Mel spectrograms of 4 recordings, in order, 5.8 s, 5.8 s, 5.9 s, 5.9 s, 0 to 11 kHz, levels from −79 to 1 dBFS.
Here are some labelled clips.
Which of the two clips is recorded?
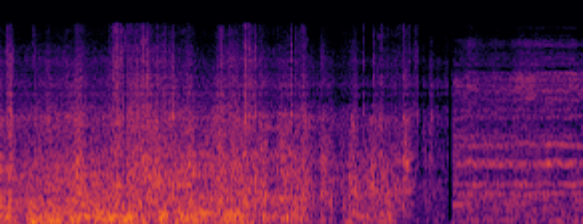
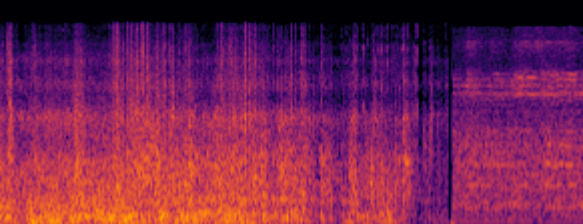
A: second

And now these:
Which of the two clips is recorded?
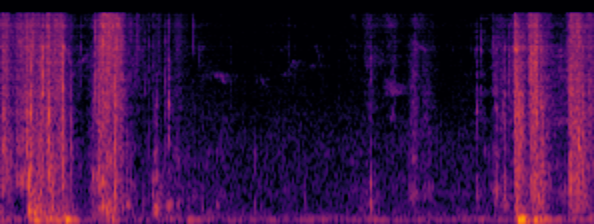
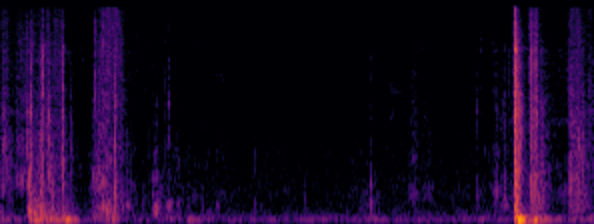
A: second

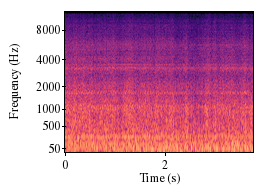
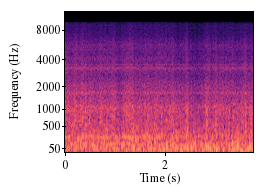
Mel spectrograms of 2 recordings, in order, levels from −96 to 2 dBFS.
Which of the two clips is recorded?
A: first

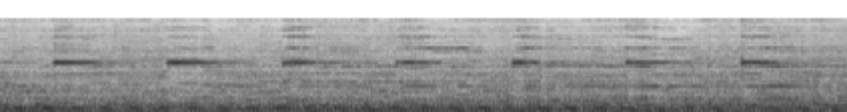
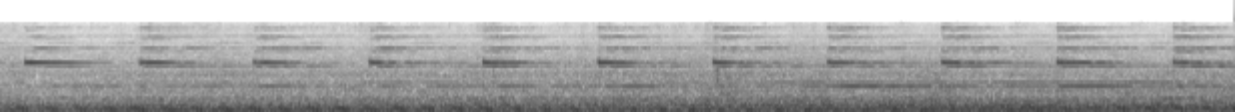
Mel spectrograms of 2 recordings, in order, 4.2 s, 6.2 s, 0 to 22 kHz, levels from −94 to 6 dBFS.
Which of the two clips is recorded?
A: second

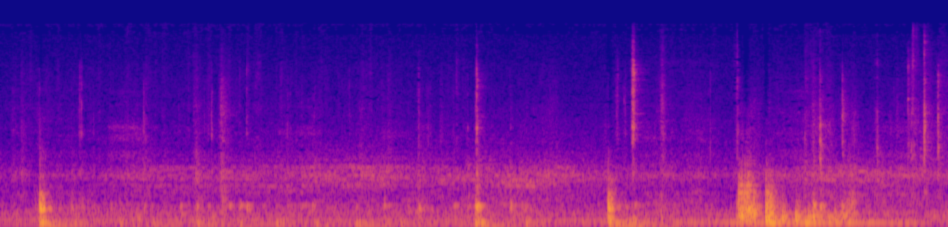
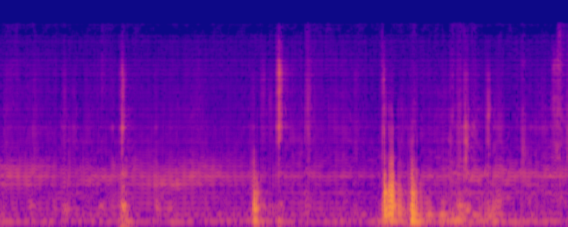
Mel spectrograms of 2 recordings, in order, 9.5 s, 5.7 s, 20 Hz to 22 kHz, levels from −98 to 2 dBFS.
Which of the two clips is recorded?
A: first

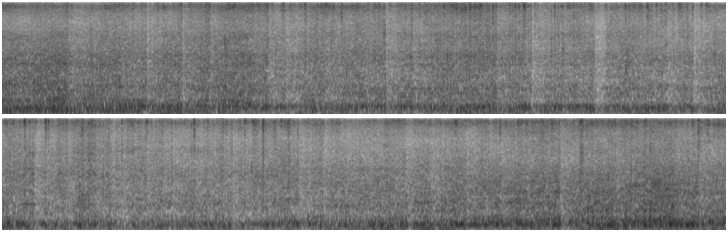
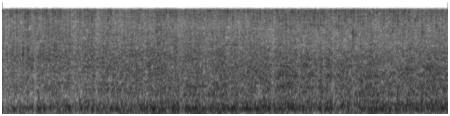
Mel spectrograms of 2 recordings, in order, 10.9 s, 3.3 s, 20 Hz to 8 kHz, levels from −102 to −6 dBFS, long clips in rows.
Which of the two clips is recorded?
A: second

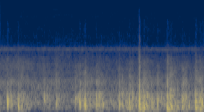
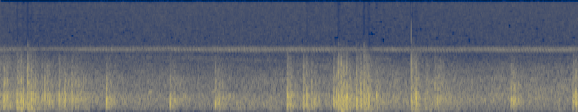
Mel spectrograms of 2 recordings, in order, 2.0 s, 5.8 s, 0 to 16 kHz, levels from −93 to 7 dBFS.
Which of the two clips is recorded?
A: second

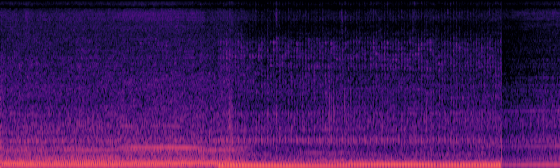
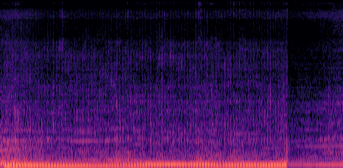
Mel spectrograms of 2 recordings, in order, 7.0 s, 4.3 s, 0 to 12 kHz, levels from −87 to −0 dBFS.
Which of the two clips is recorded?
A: first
